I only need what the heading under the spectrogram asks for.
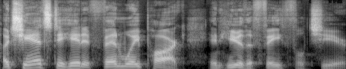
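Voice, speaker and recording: Fairly slow speech with a dry, close sound and no echo, on a very clean recording against a silent background. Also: man. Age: 60s. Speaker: stadium PA announcer. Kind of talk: poetry reading.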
